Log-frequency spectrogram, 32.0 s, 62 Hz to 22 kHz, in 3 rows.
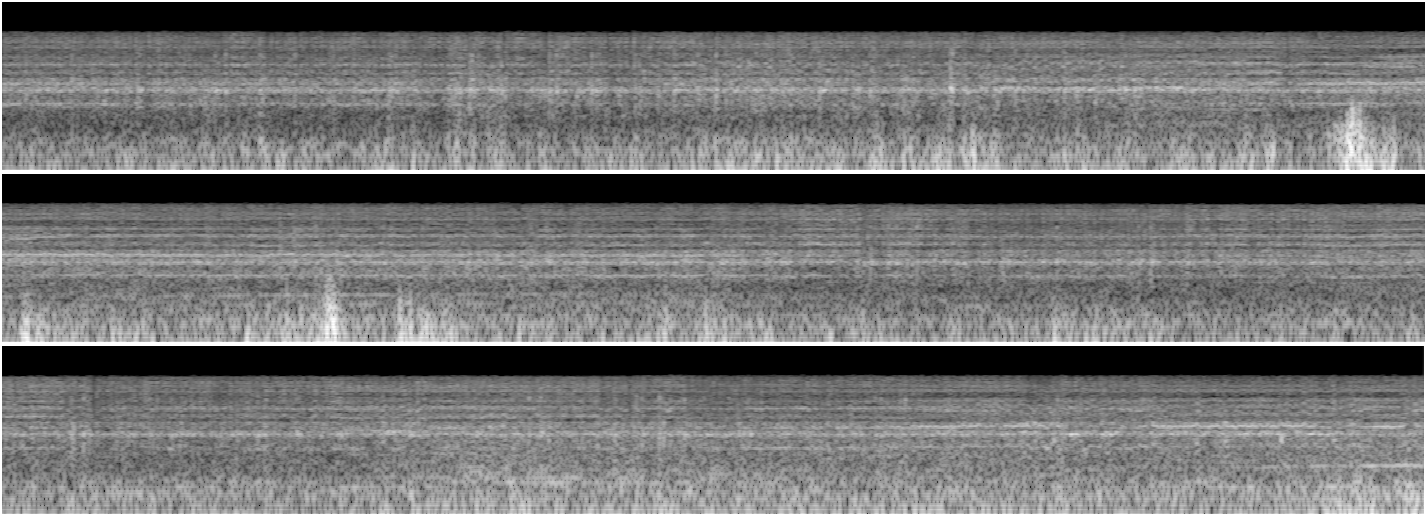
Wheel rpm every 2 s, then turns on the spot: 170, 170, 160, 170, 160, 160, 170, 170, 170, 170, 170, 170, 160, 170, 160, 160.
none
